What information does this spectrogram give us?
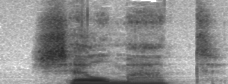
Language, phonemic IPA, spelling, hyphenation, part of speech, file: Dutch, /ˈsɛl.maːt/, celmaat, cel‧maat, noun, Nl-celmaat.ogg
- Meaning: cell mate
